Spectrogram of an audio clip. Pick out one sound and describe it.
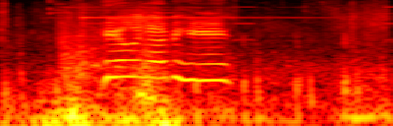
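A magical spell crackles and hums in a video game.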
